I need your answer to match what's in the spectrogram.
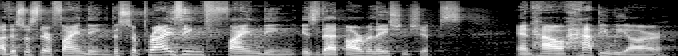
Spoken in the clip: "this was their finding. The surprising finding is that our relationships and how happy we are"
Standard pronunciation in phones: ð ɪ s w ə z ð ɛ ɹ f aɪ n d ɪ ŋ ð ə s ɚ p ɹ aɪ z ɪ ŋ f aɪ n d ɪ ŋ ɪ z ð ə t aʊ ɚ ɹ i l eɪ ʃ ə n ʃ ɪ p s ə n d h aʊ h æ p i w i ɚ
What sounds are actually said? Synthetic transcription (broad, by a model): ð ɪ s w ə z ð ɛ ɹ f aɪ n d ɪ ŋ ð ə s ɚ p ɹ aɪ z ɪ ŋ f aɪ n d ɪ ŋ ɪ z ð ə t aʊ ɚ ɹ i l eɪ ʃ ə n ʃ ɪ p s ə n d h aʊ h æ p i w i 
